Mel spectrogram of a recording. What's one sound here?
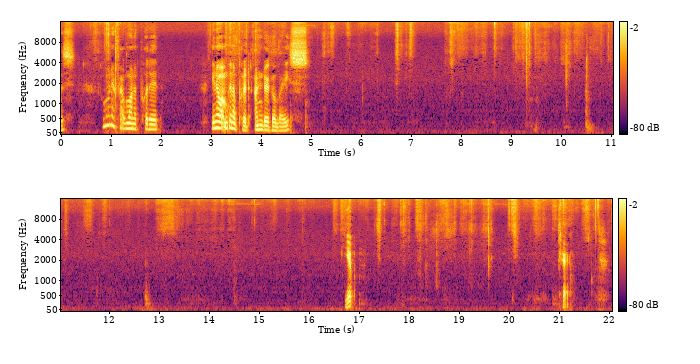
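Paper rustles softly as hands fold it.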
